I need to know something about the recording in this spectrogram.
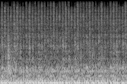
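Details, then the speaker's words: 1927 Ford Model T running: low chuffing beat with loud, slightly raspy puffing at every firing, noisier than most Model Ts because of a slight exhaust leak. "Now this one's a bit noisier than most because we have a slight exhaust leak, but we'll get her up to about 10."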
